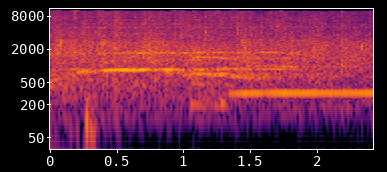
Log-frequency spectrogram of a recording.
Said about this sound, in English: And, in 20 years, I'll take applause, by the way. It's early.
